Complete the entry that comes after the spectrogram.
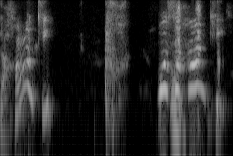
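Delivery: high-pitched, incredulous questioning; hammed-up comic bewilderment; baffled disbelief. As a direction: play dumb, squeaking each question through laughter. Acts out baffled reply to insult.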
